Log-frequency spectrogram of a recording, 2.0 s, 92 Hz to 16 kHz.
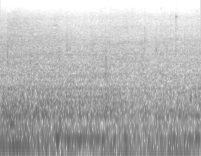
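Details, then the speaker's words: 2012 Dodge Ram 3500 after new front brakes and rotors (previously grinding): low road rumble at 4-5 mph and quiet stop with no scraping or grinding; good stopping power, pedal firm. "okay driving along 4 to 5 mph definitely got stopping power that's good"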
